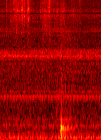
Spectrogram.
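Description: Steady low hum of a drink vending machine running, with one short knock about a second in.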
